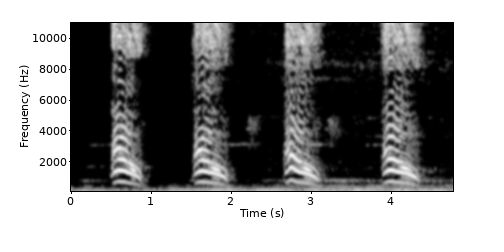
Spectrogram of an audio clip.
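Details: Kitten crying out for its mother: four drawn-out, bending meows spaced roughly a second apart, each clear and strong with quiet gaps between, low background hum throughout.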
